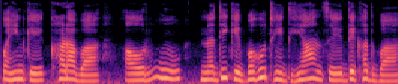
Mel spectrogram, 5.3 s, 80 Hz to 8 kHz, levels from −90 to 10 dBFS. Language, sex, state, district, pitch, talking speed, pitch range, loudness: Bhojpuri, female, Uttar Pradesh, Gorakhpur, 205 Hz, 160 wpm, 185-220 Hz, -16 LUFS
